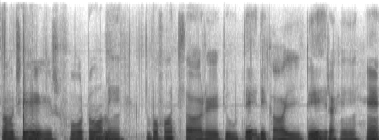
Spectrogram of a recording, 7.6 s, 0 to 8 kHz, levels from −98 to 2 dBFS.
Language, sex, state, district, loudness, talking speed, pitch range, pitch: Hindi, male, Madhya Pradesh, Katni, -21 LUFS, 95 wpm, 100-155 Hz, 130 Hz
